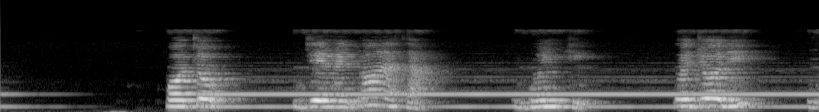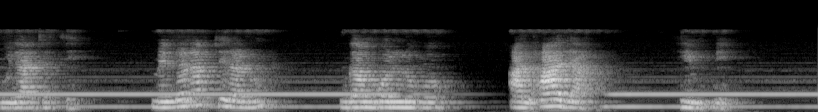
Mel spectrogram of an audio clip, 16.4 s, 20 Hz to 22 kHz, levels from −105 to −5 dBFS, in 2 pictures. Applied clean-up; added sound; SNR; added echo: none; Organ; 10 dB; reverberation time 0.6 s.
